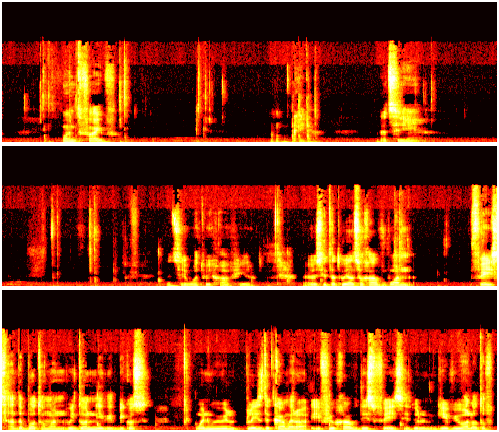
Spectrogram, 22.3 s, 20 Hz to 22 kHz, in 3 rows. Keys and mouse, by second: 3.1 Tab, 4.4 g, 9.9-11.4 middle drag, 13.3 click, 14.9 click, 16.5 middle click, 20.0 middle click, 21.0 middle click.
